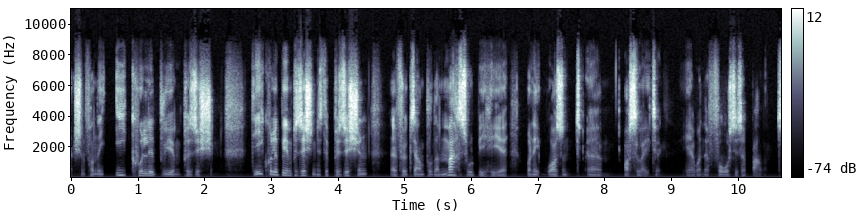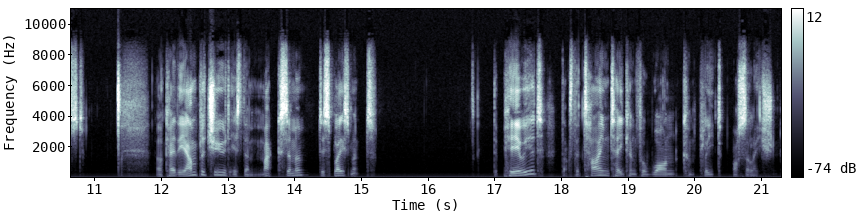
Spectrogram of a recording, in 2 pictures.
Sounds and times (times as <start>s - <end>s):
Speech: 0.0s - 10.9s, 11.9s - 15.3s, 16.7s - 21.3s.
